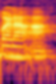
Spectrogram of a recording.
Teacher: विवृत स्वर कौन सा होता है बड़ा आ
